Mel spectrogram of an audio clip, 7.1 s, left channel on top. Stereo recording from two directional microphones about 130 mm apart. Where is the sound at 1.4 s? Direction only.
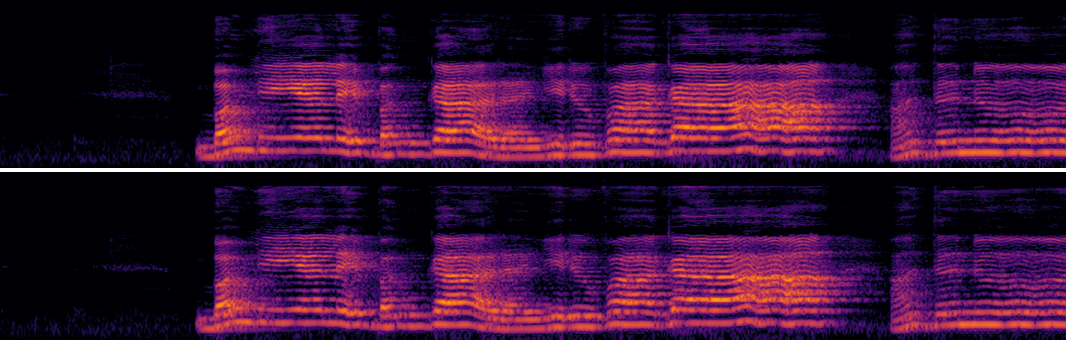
20° left (ahead or behind).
